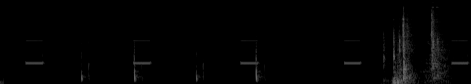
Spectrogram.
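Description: A phone keypad dialing in the Batman Telltale game: a series of short, clean electronic beeps in an even rhythm, separated by brief clicks, followed by a louder burst of noise at the end.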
